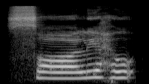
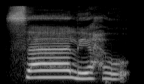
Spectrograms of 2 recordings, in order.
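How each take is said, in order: First: Salihu drawn out, starting with heavy "so"; letter sad. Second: Salihu drawn out, starting with light "sa"; letter sin. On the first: Teacher contrasts two letters for students, Salihu with heavy "so". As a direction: say Salihu slowly as "soolihu". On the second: Teacher contrasts two letters for students, salihu with light "sa". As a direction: say salihu slowly, open long "saa". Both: Shown as a demonstration. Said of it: "Perbandingan antara huruf so dan huruf sa".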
